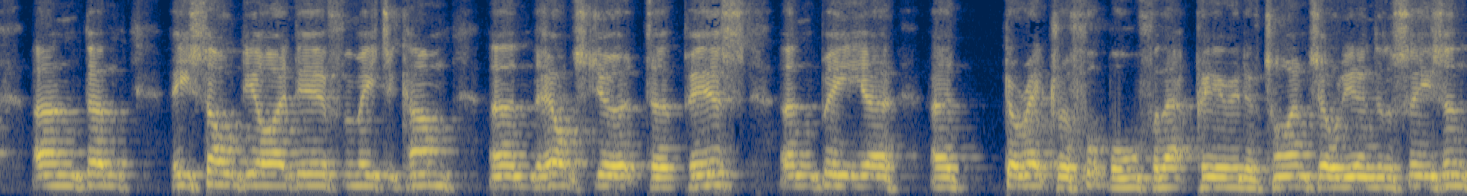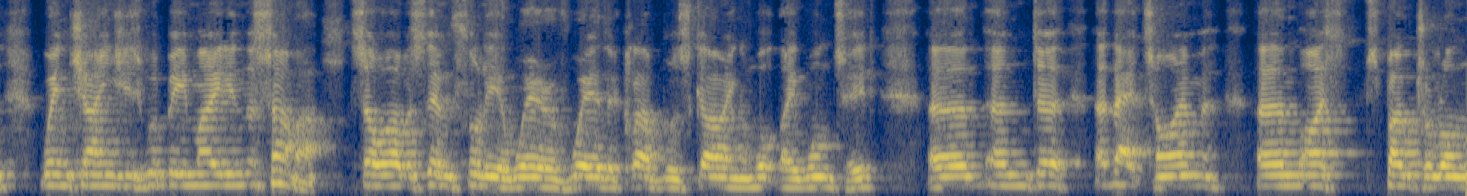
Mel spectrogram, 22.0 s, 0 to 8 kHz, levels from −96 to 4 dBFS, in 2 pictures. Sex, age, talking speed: male, 60-79, 185 wpm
